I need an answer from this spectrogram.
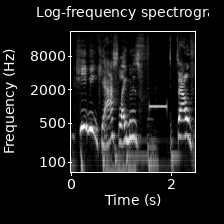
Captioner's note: beep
